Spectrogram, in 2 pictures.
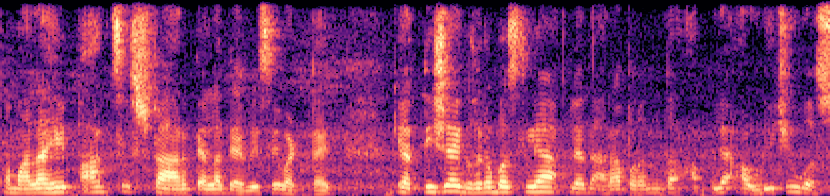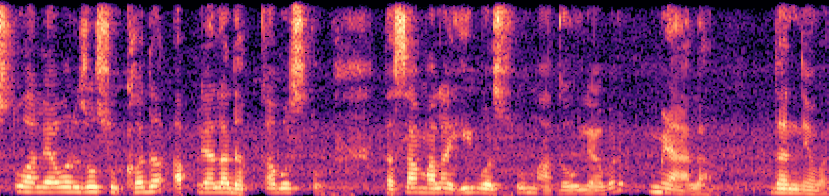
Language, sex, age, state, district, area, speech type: Marathi, female, 30-45, Maharashtra, Mumbai Suburban, urban, spontaneous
